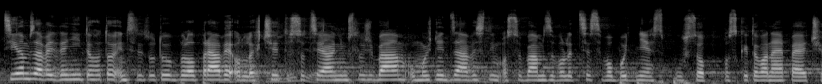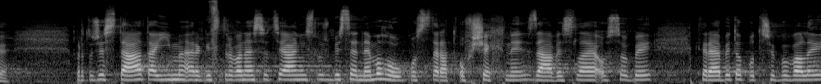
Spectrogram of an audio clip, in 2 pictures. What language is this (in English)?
Czech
